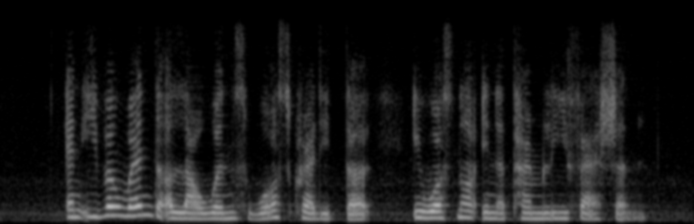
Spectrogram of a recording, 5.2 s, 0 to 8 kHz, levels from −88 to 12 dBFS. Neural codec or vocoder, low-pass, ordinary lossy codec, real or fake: codec, 16 kHz in and 24 kHz out, 1 kbps, XY-Tokenizer; 7.2 kHz; none; fake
